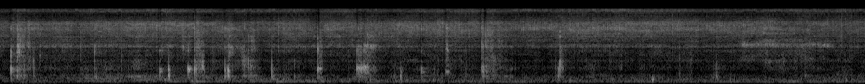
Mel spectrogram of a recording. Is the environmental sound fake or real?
fake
